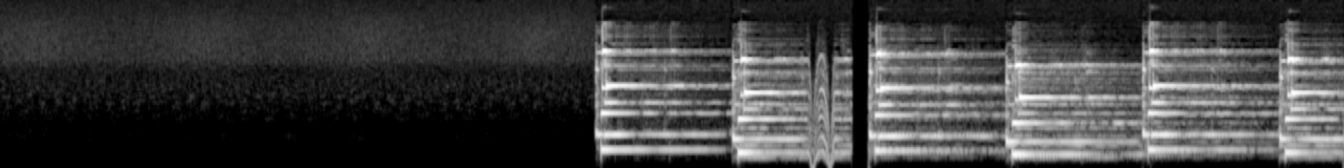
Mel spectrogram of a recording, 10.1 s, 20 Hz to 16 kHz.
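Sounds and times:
bell-like chords ringing: 0:04.5 - 0:10.0.

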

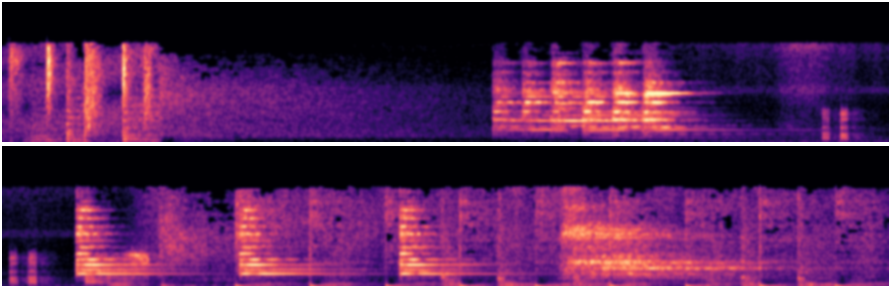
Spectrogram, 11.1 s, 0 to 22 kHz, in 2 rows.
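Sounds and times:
hiss: 0:00.0 - 0:05.2, 0:06.8 - 0:11.0
bright bell-like chime: 0:03.1 - 0:05.1, 0:06.0 - 0:11.0.

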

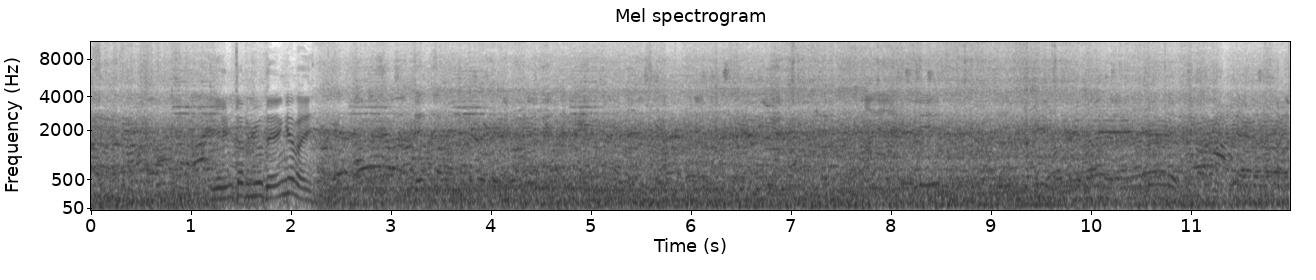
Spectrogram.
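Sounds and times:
indistinct crowd voices: 0:00.0 - 0:11.9
traffic noise: 0:00.0 - 0:11.9.

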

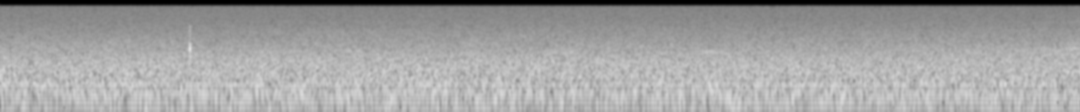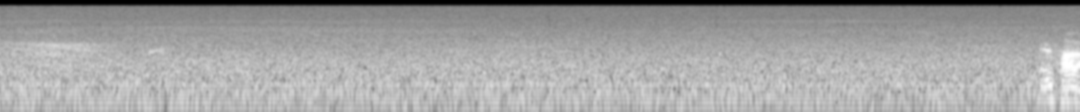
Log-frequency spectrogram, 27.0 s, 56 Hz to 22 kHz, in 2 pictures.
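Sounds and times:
faint steady hiss: 0:00.0 - 0:27.0.

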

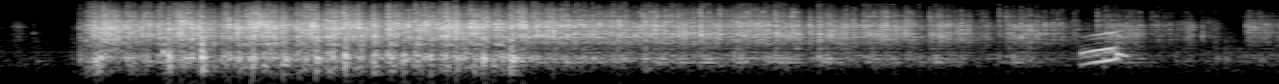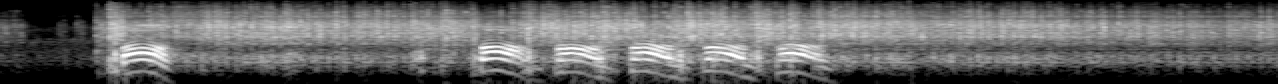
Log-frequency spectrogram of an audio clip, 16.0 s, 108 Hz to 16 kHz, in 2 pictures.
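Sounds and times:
plastic balls rattling in spinning top: 0:00.0 - 0:15.9.

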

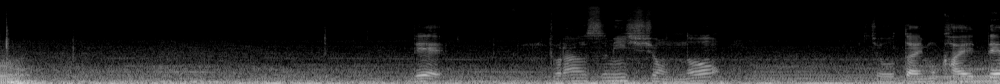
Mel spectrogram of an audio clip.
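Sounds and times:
car engine rumble in cabin: 0:00.0 - 0:10.0
road noise: 0:00.0 - 0:10.0.

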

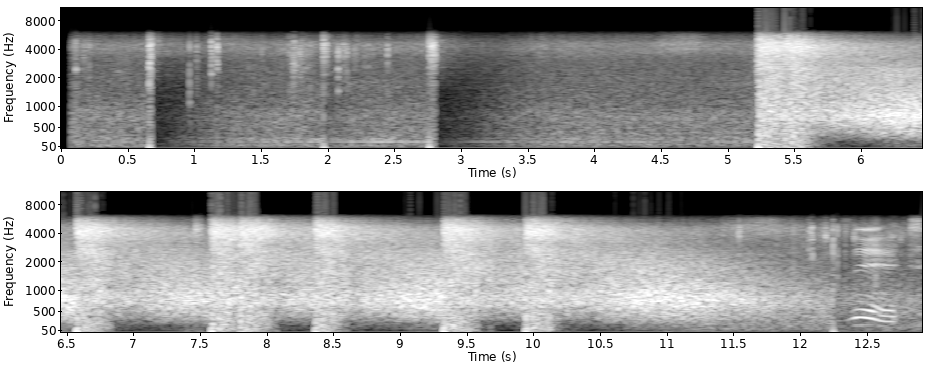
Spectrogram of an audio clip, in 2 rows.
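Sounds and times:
pistol shots: 0:05.2 - 0:12.1.

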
